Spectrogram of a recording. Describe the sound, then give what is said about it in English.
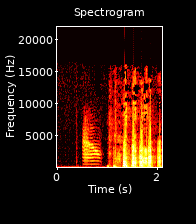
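A short, tonal cat meow gives way to a loud big-cat growl in rough, rasping bursts that pulse several times in quick succession, with no one speaking. “was taking pictures in fields near his home in Cornwall when a huge cat-like creature leapt out in front of him.”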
